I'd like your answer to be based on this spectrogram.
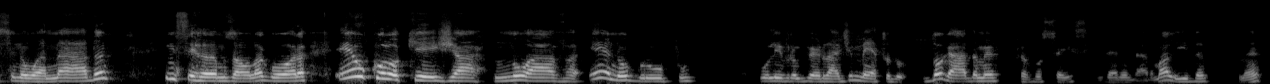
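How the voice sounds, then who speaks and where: A slightly high, warm voice with lively intonation and a measured pace belongs to a law school philosophy professor from São Paulo teaching online at home in quarantine. In his Paulista accent he talks chattily and emphatically, often asking "né?", sometimes rising to exasperated rants.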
